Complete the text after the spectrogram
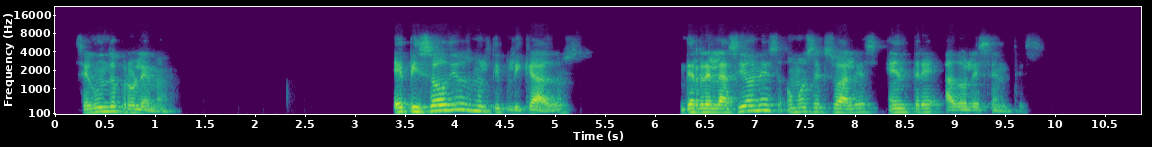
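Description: A middle-aged man speaks calmly into a microphone, heard as if over an online call, with pauses.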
